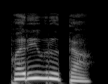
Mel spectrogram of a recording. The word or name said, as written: ಪರಿವರ್ತ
